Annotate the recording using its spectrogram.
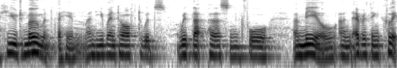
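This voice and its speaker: Speaking at a moderate pace with an English accent, a woman uses a very deep, low pitch and a dark, mellow tone with fairly even intonation. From northern England (near Manchester). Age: 60s. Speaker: religious convert. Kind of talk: testimony. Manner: casual, hesitant.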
